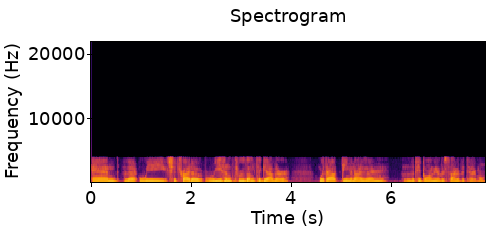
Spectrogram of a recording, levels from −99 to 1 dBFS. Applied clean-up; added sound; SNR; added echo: none; none; none; none.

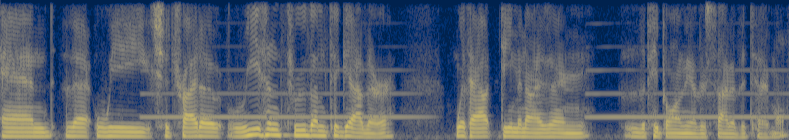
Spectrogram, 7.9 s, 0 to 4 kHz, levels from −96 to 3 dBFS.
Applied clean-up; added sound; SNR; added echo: none; Wind instrument, woodwind instrument; 18 dB; none.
